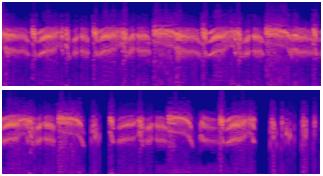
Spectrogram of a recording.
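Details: Swiftlets in the rainy season giving loud, continuous, wavering buzzy twitters, with repeated rising-and-falling notes about once a second. These end in scattered chirps and clicks.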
